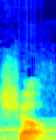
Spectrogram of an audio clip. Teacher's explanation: তালব্যস্বর যেহেতু তালব্য বর্ণ, তালুতে লাগিয়ে উচ্চারণ করতে হবে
